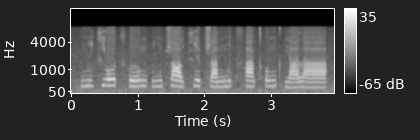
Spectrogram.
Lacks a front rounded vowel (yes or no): yes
